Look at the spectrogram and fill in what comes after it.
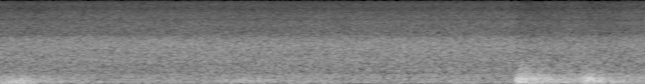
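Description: Heavy storm rain falling steadily. About five seconds in comes a sudden, louder low rumble, the loudest moment.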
